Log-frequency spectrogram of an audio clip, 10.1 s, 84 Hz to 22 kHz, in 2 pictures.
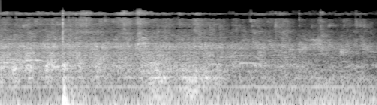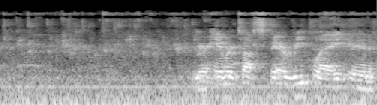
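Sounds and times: faint television commentary: 0.0s - 6.7s, 7.3s - 10.0s
low room hum: 0.0s - 10.0s.

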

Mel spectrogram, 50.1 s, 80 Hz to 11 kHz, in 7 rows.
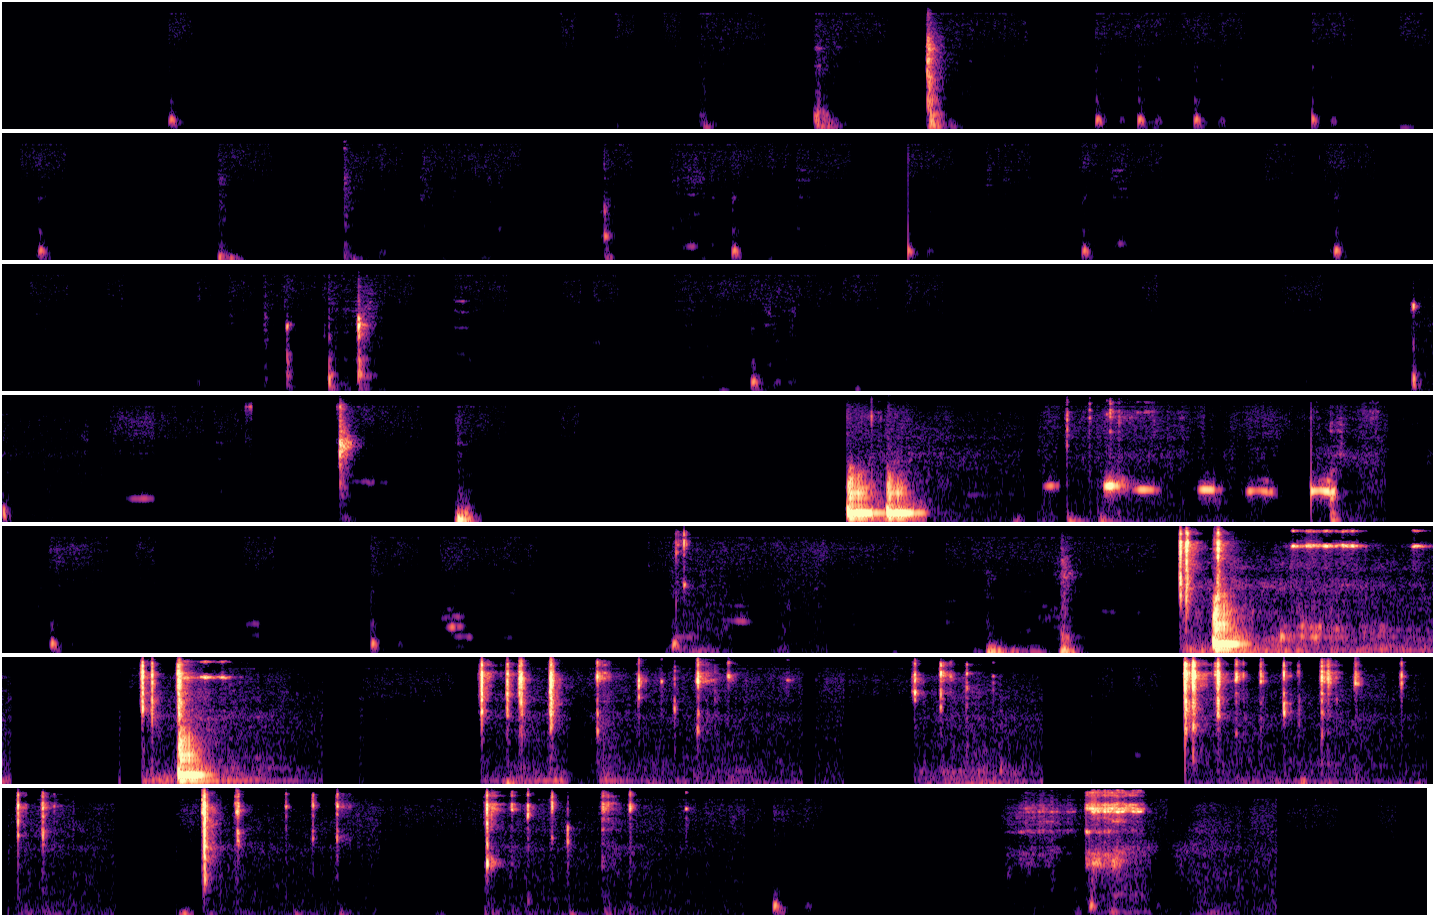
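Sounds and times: mouse and keyboard clicks: 34.5s - 35.4s, 36.5s - 36.9s, 38.2s - 39.4s, 41.7s - 43.2s, 43.9s - 44.6s, 45.4s - 46.1s.

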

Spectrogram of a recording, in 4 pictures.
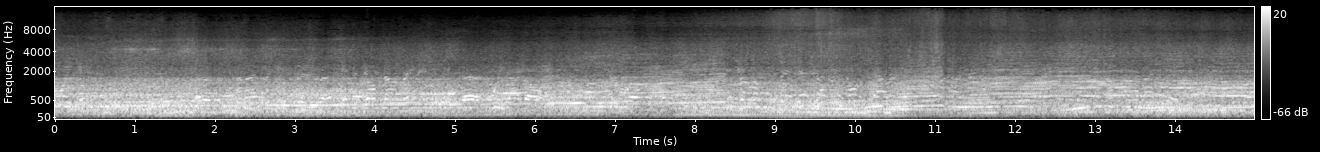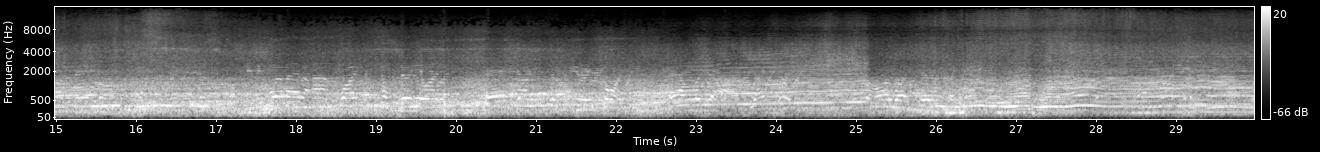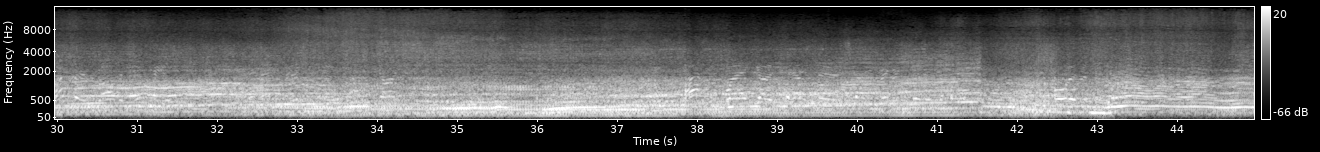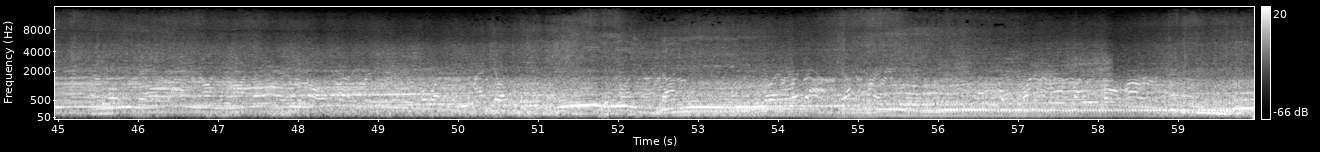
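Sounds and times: race car engines: 0.0s - 59.9s.

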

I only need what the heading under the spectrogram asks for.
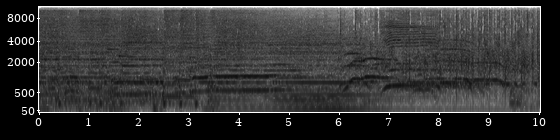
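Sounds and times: audience cheering and clapping: 5.9s - 10.0s.

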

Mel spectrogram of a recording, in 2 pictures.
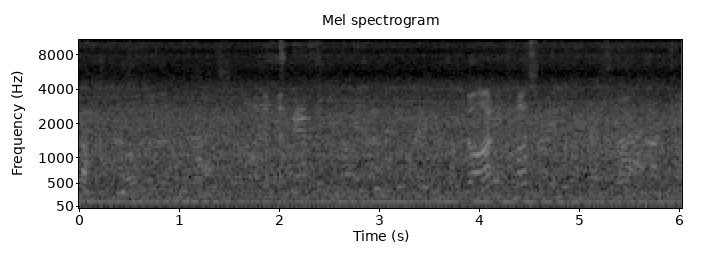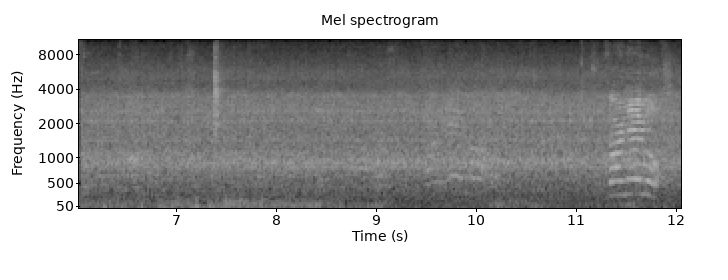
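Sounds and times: single click: 7.3s - 7.5s.

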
